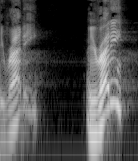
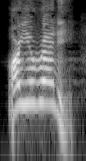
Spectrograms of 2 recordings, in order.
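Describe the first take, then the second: First: Raised, higher-pitched check on the crowd; rallying question. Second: High, loud shout to the congregation; loud rallying call. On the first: Preacher asking church to memorize a verse, rallying question. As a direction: ask brightly, pitched up for an answer. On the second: Preacher rousing church to memorize a verse, loud rallying call. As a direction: call it out much higher to rouse them. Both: Real, not acted.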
